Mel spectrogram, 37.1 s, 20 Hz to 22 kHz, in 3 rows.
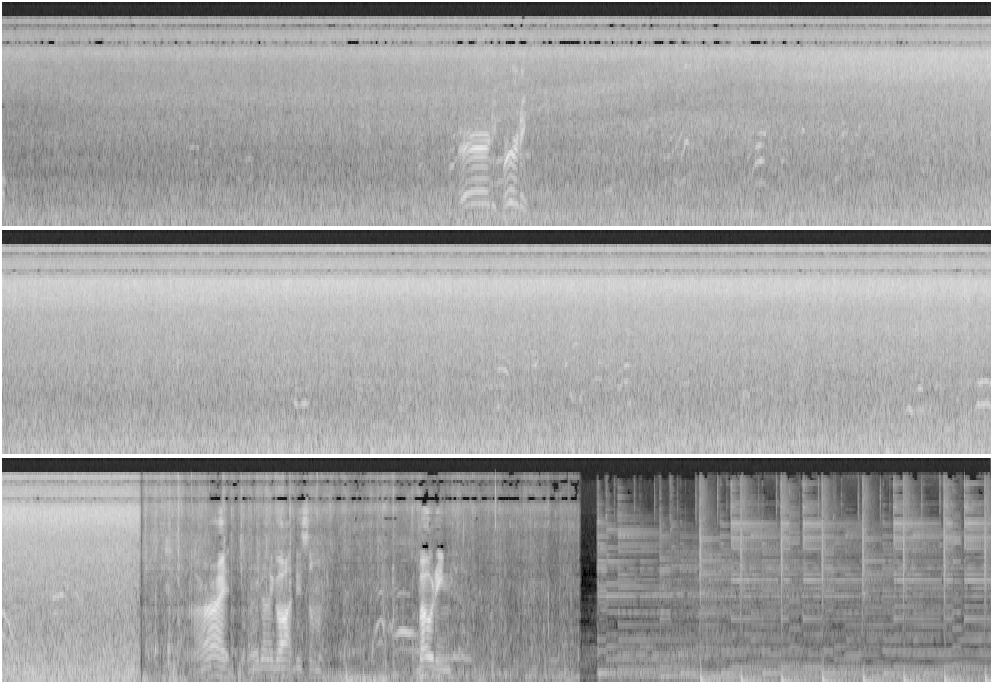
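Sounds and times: waterfall rushing: 0.0 - 26.5.

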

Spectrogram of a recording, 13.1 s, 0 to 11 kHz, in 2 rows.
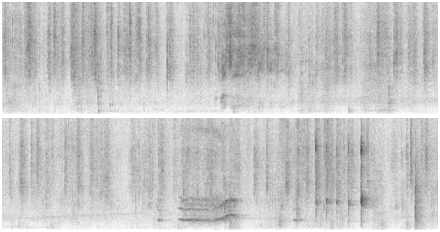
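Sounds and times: paws clicking on tile: 0.0 - 13.0
puppy whining: 8.6 - 12.6
puppy high squeaks: 8.7 - 12.2
puppies whimpering: 8.8 - 11.3.

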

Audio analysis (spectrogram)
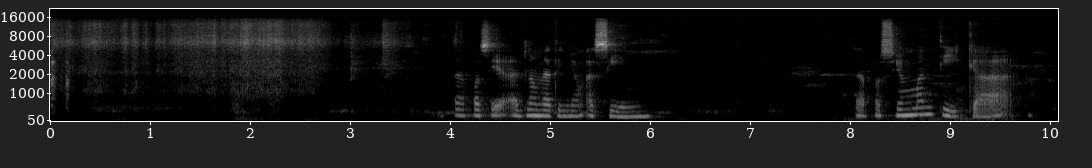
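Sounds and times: flour pouring into a bowl: 0.0 - 2.9
plastic bag rustling: 0.0 - 3.7.

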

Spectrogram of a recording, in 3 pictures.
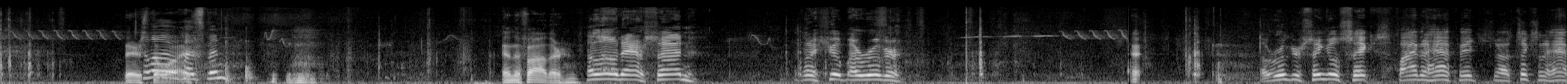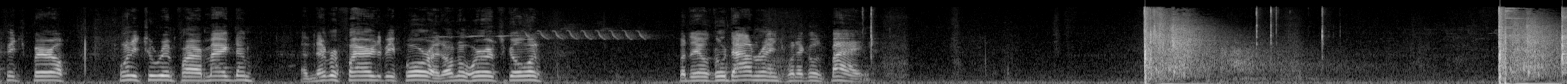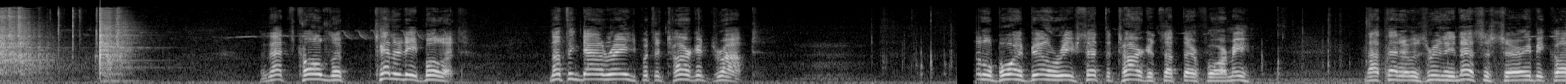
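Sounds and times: bird whistling: 9.6 - 11.3, 33.0 - 35.1
revolver shots: 27.1 - 29.0, 30.6 - 33.0.

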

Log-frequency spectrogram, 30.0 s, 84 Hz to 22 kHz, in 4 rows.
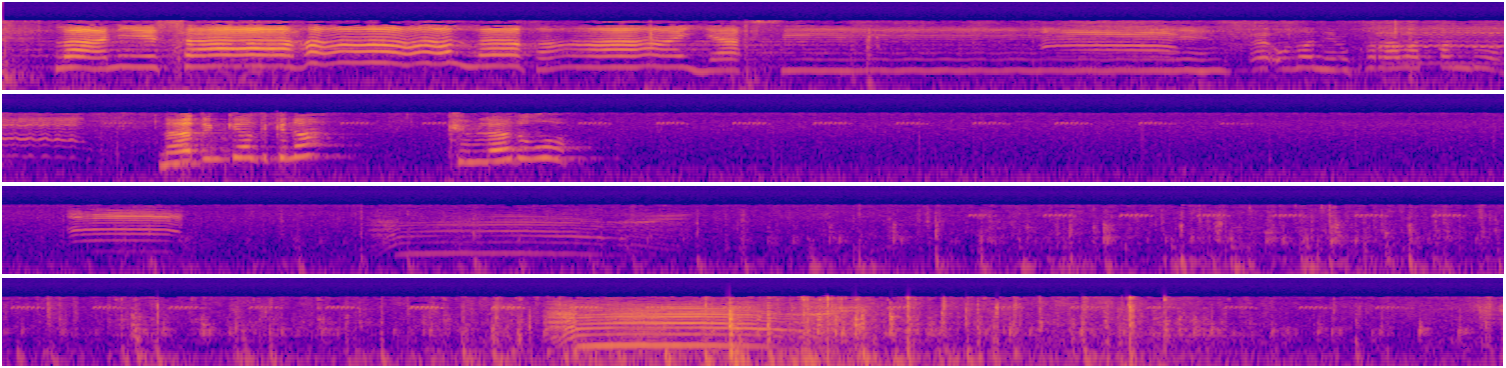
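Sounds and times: crickets chirping: 0.0 - 30.0
sheep bleating: 5.2 - 5.9, 6.8 - 8.0, 15.3 - 16.0
short knocks clattering: 17.4 - 30.0.

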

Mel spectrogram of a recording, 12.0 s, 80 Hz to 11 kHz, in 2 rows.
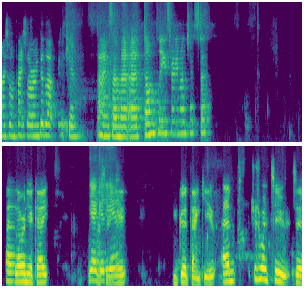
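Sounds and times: person speaking: 6.1 - 8.6, 9.2 - 12.0.

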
